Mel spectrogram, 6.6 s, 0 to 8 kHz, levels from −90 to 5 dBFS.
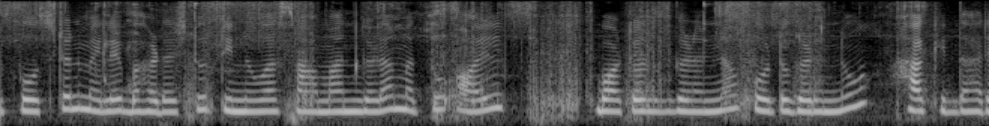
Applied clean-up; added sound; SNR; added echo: none; Chewing, mastication; 15 dB; none.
